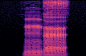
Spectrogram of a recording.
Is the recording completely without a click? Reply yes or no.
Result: yes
